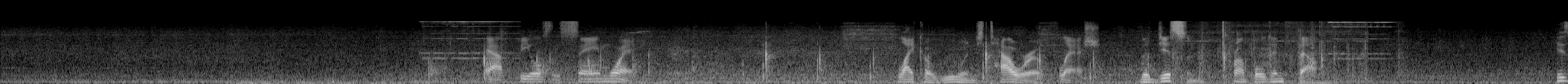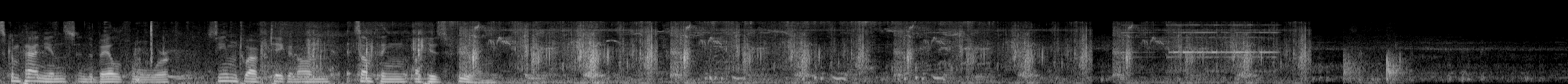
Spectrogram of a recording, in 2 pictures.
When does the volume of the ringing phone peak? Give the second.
28 s.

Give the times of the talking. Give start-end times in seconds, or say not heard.
4.8-6.4, 8.9-13.3, 15.6-20.7.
